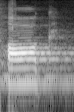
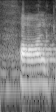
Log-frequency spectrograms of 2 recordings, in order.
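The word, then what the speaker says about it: folk: ये क्या बोलेंगे, L को हम प्रोनाउंसिएट नहीं करेंगे, बोलेंगे फॉक, फॉग बोलेंगे, फॉल्क नहीं बोलेंगे, फॉग बोलेंगे, फॉग, ठीक है।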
